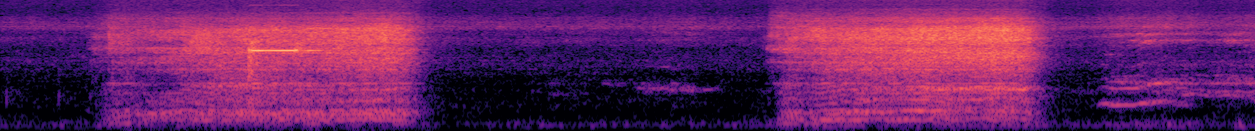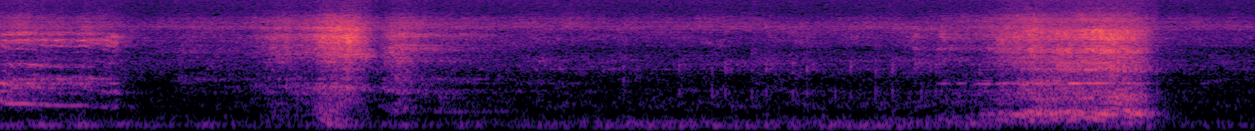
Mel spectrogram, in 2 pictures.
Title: Uncle train snoring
